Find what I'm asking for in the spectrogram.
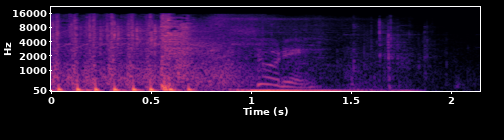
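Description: Bursts of rapid automatic gunfire from the video game Apex Legends, a fast rattling string of shots followed by a short whooshing effect that fades out.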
